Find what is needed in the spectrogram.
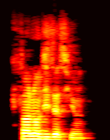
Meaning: Finlandization (the influence of a large state on a smaller one)
- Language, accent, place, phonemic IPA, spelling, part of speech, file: French, France, Lyon, /fɛ̃.lɑ̃.di.za.sjɔ̃/, finlandisation, noun, LL-Q150 (fra)-finlandisation.wav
